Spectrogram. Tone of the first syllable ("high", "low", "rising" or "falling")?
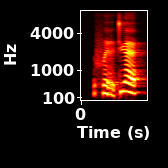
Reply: low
